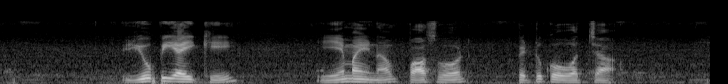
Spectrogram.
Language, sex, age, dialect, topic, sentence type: Telugu, male, 25-30, Telangana, banking, question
